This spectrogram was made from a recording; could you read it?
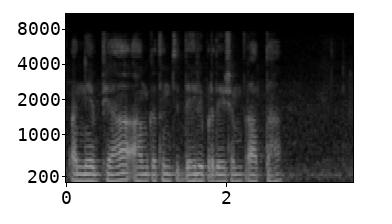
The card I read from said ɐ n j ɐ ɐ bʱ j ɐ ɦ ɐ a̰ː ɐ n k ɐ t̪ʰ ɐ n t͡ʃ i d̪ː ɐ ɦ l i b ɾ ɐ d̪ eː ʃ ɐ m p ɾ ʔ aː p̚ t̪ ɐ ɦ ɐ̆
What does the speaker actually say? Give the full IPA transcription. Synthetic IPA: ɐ n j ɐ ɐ bʱ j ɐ ɦ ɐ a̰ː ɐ m k ɐ t̪ʰ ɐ n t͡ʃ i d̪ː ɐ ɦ l i p ɾ ɐ d̪ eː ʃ ɐ m p ɾ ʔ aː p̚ t̪ ɐ ɦ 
